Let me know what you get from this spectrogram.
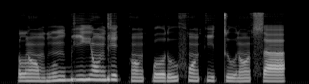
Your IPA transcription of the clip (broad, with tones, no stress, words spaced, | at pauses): lɔ̃˨bũ˨˦ɡ͡bi˦ jɔ̃˦ɡe˦˨ kɔ̃˨k͡po˨ɾu˨˦fɔ̃˧ ki˧tu˨ɾɔ̃˨˦ sa˧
